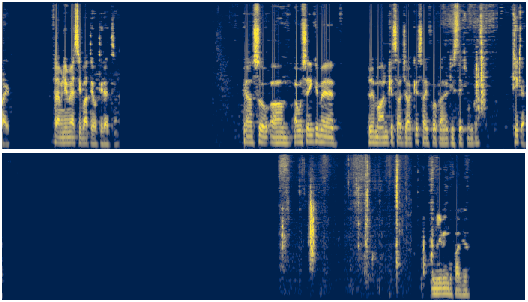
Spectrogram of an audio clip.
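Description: A second man answers in a calm voice.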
